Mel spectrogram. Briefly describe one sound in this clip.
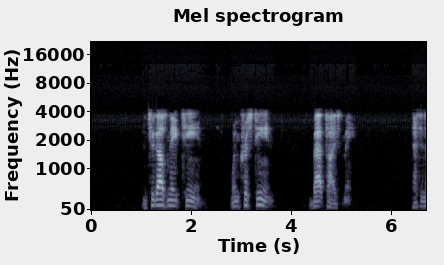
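A middle-aged man speaks calmly in short phrases, close to a microphone.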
